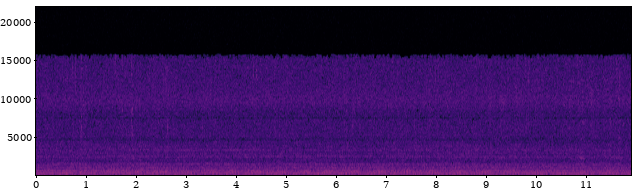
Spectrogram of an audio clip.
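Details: A steady indoor mechanical hum with a constant low tone fills the whole recording, like a running microwave or fan, and no animal voice is heard.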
